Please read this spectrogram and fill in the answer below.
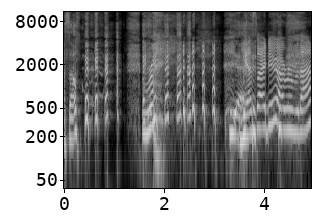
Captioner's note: both laughing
